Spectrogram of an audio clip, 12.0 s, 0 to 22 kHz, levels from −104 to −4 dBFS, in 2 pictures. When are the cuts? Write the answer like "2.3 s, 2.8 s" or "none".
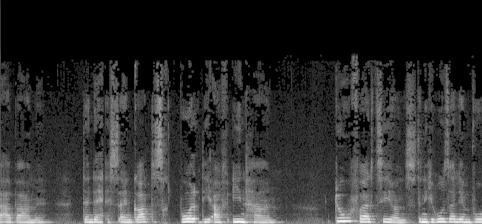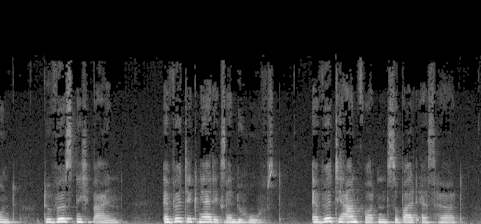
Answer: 1.3 s, 2.1 s, 2.5 s, 5.2 s, 8.8 s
